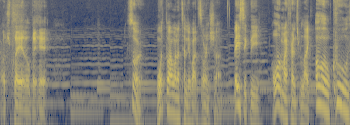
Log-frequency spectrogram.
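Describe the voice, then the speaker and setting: Brief: man in his 30s, vlog host, joking storyteller, mid-range voice, faint music behind. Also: mid-range voice. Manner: chatty, jokey, animated retelling. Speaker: advice channel host. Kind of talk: casual storytelling to camera. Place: small home office.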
